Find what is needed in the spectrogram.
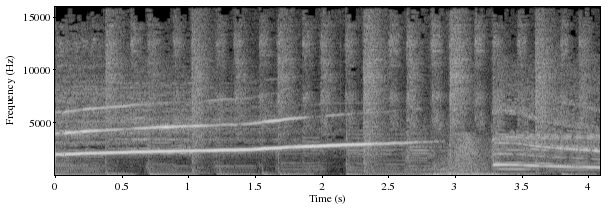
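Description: Cartoon whistle sound effect gliding slowly upward for nearly three seconds, then a short swish and a falling whistle glide near the end: the comic cue for something tossed up and coming back down. Background music with a steady beat plays underneath.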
